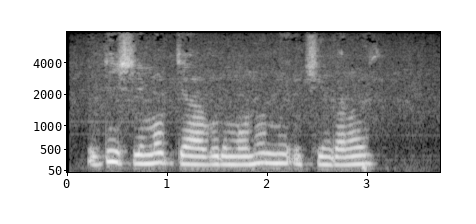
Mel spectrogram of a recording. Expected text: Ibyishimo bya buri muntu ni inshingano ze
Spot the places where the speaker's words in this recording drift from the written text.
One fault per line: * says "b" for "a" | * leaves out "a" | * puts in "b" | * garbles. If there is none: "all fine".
all fine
